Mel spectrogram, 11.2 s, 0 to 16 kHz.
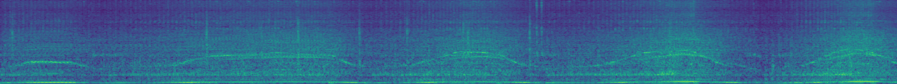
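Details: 2012 Alfa Romeo Giulietta II (Tipo 940), 1368 cc 120 PS petrol, engine code 940B7000, 164,000 km. Uneven, lumpy idle with revs rising and sagging every couple of seconds: two cylinders have no compression.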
